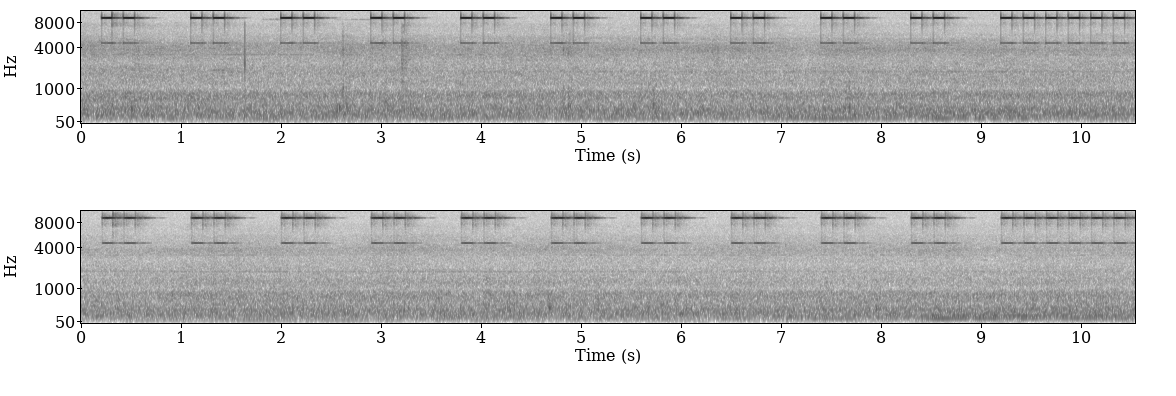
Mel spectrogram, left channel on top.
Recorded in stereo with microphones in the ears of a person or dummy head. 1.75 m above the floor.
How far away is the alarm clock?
About 1.7 m.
